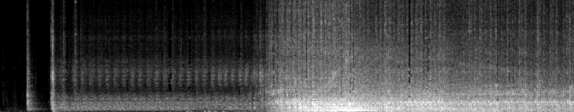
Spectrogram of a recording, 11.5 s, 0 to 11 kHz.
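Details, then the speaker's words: Ford 9600 diesel tractor at a 34°F cold start after a filter change and injector pump bleed, helped with a little ether and blowing some black smoke. A couple of sharp clicks, then it catches into a loud, steady, even clatter with no misses. Normal running. "Man, I do like that 9600, just listen to that sound. You can hear Dad coming a mile away."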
